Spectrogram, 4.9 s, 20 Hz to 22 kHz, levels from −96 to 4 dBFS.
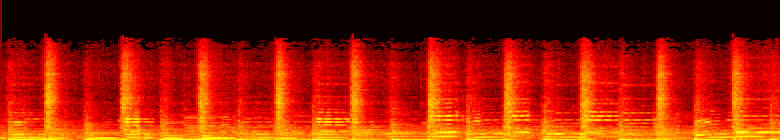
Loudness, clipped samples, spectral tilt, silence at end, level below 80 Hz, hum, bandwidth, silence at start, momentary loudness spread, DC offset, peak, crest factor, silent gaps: -22 LUFS; under 0.1%; -4 dB/octave; 0 s; -34 dBFS; none; 16 kHz; 0 s; 3 LU; under 0.1%; -6 dBFS; 16 dB; none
